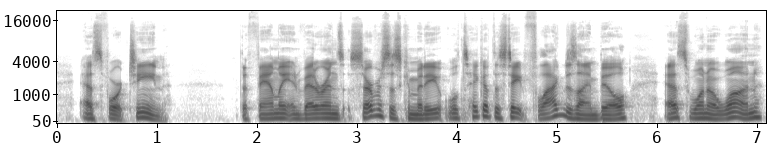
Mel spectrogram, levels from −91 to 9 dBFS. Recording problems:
none

